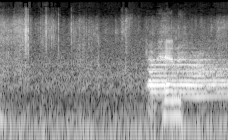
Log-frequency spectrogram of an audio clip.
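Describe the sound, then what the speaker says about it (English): At Gettysburg National Cemetery, a low rumble of rail noise gives way to a loud, sustained train whistle blast that starts abruptly and holds steady. "Got a train whistle there."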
